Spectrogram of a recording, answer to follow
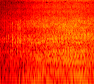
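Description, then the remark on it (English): A truck engine idles steadily while the truck is stopped to open a gate that keeps horses in place, a continuous low rumble with a faint mechanical hum and no voices, holding an even loudness throughout. “We have to keep stopping the truck to open up a series of gates that help keep the precious horses in place.”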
